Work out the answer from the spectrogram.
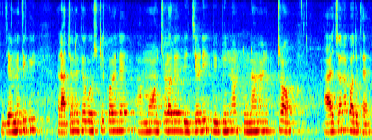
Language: Odia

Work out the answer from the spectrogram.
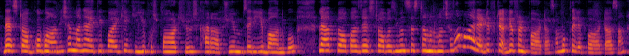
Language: Kashmiri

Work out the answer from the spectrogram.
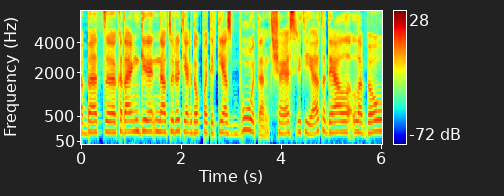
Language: Lithuanian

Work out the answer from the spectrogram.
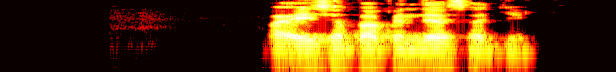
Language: Guarani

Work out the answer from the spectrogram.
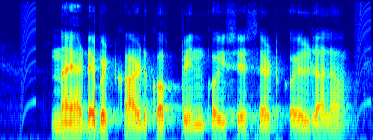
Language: Bhojpuri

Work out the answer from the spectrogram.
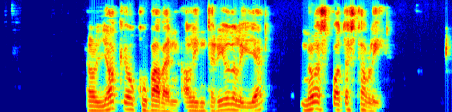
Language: Catalan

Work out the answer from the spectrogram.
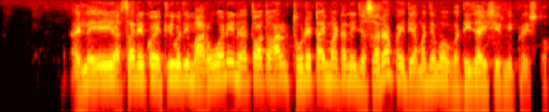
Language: Gujarati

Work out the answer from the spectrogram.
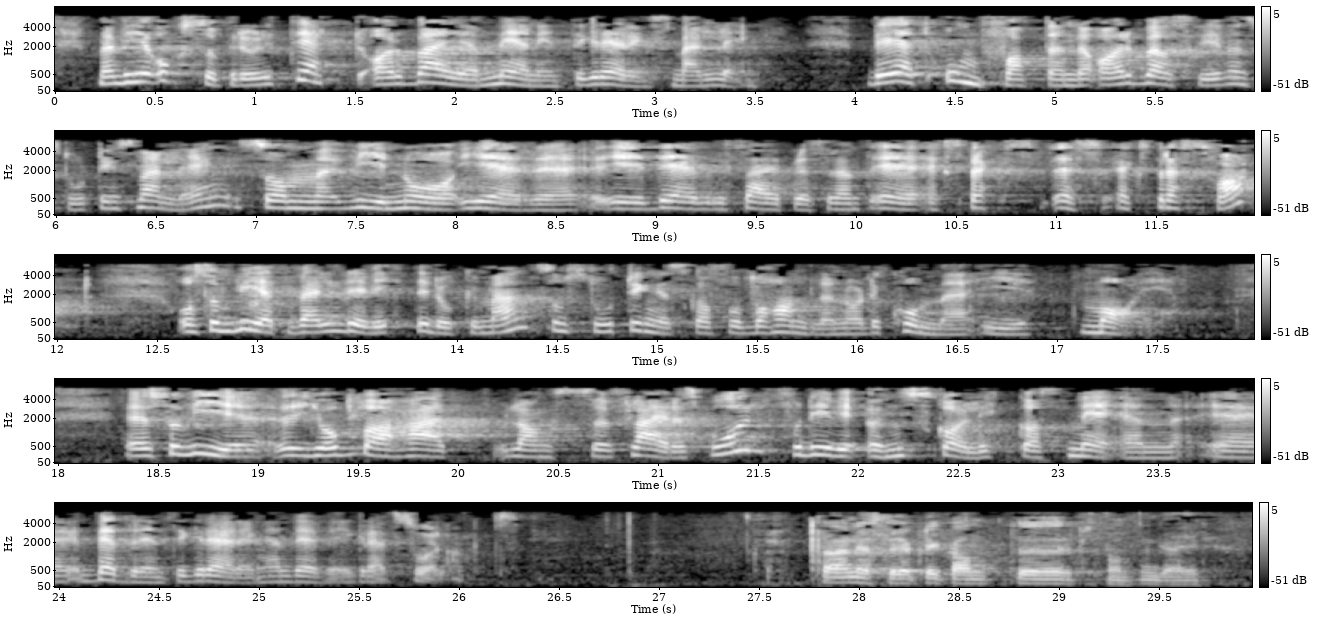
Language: Norwegian Bokmål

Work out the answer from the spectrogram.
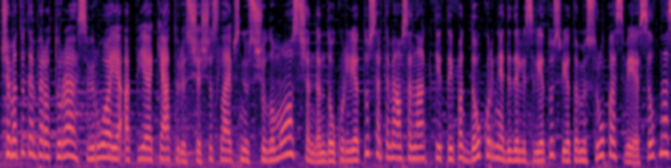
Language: Lithuanian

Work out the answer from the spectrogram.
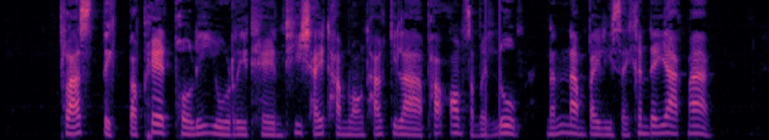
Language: Thai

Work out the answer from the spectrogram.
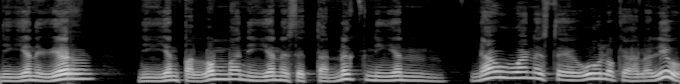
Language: San Francisco Del Mar Huave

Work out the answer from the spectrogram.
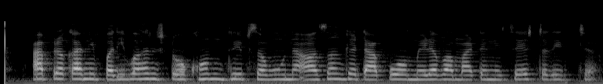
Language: Gujarati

